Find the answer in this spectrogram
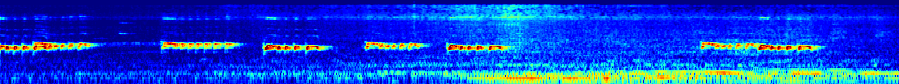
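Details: Zebra dove in full koong-style song: a run of six short beaded coo phrases in quick succession, then a pause and a final double phrase, with low rumbling noise beneath.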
